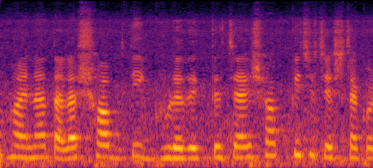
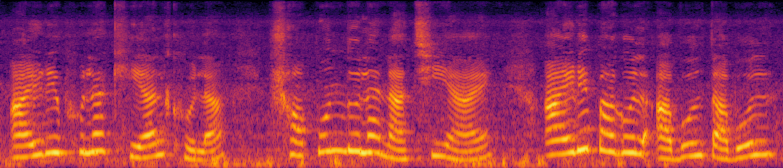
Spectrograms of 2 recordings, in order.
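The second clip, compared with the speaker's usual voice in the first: lilting, rhythmic verse reading; poem recitation; 3 semitones higher, 4 dB louder than usual. Acted. Reciting the book's opening nonsense poem to listeners, lilting and rhythmic. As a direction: recite in a swinging, emphatic metre.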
